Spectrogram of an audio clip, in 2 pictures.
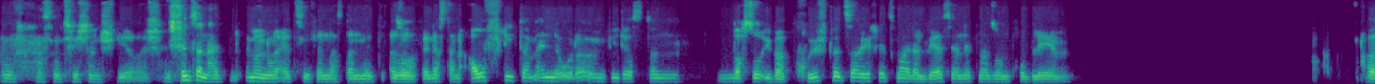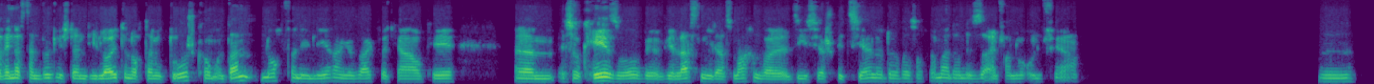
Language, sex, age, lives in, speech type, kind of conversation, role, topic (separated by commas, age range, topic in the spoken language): German, male, 30-34, United States, conversation, unstructured, none, Hast du schon einmal erlebt, dass jemand deine Arbeit gestohlen hat?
